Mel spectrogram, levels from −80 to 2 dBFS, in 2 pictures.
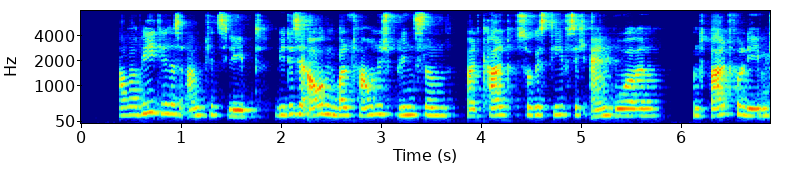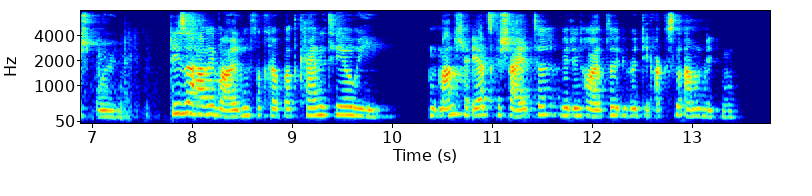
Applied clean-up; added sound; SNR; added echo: neural mask model DeepFilterNet 3.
